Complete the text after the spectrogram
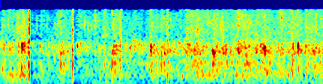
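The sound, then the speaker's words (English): Audience applause at a civic discussion event in Chicago: dense, steady clapping from many hands that holds at an even loudness through the whole moment, with a few sharper claps standing out. “We can clap for them.”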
